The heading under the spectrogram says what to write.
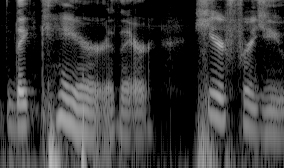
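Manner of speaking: ordinary talk, nothing marked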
